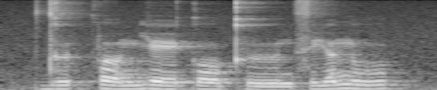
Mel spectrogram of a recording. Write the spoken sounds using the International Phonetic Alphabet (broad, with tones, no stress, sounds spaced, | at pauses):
d ɯː˧˥ t̚ f ɤː˧˥ ŋ j eː˧ k oː˧ kʰ ɯː˩ n s i˧˥ ə̯ n u˧˥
